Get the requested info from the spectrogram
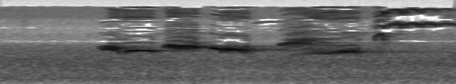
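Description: A common blackbird sings a short, mellow fluted phrase of a few whistled notes, ending in a thin, high squeaky twitter, over faint background hiss.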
